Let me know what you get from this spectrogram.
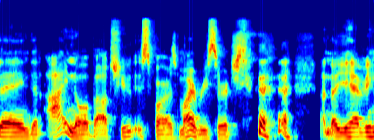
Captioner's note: chuckles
